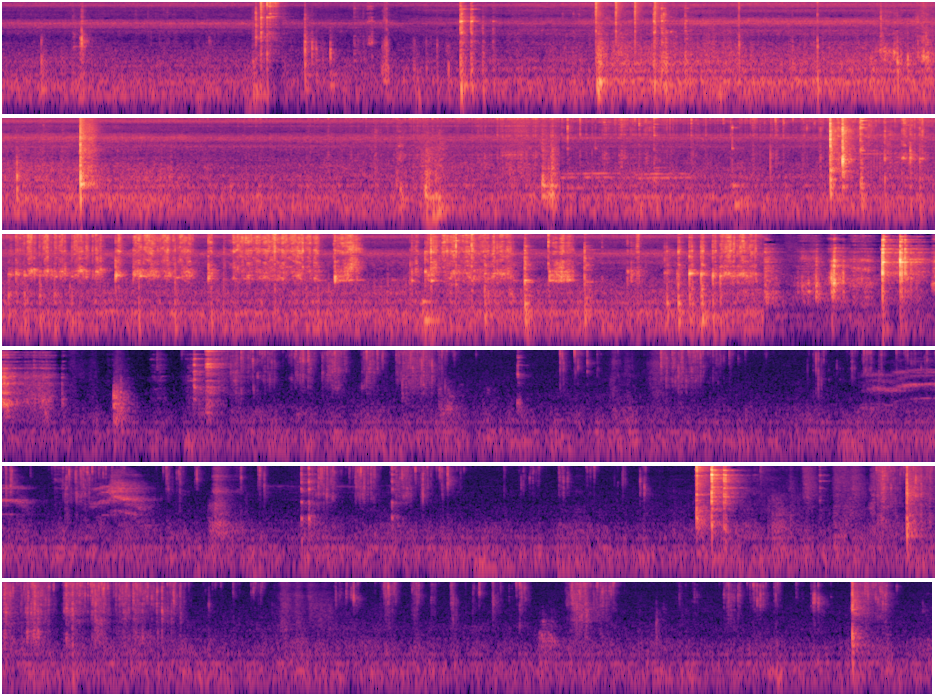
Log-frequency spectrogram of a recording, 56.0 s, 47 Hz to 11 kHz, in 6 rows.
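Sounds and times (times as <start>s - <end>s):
utensils and dishes clattering: 2.5s - 5.1s, 5.8s - 7.2s, 13.2s - 28.6s.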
